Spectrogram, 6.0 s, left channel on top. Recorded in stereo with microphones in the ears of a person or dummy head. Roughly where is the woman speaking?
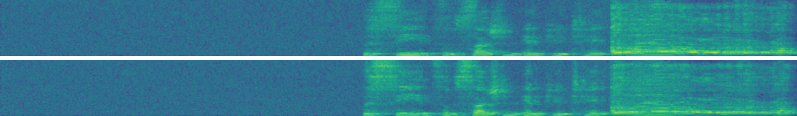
Right.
